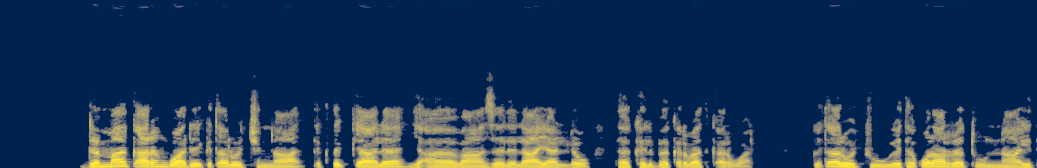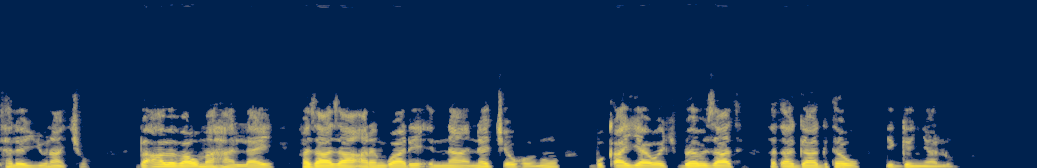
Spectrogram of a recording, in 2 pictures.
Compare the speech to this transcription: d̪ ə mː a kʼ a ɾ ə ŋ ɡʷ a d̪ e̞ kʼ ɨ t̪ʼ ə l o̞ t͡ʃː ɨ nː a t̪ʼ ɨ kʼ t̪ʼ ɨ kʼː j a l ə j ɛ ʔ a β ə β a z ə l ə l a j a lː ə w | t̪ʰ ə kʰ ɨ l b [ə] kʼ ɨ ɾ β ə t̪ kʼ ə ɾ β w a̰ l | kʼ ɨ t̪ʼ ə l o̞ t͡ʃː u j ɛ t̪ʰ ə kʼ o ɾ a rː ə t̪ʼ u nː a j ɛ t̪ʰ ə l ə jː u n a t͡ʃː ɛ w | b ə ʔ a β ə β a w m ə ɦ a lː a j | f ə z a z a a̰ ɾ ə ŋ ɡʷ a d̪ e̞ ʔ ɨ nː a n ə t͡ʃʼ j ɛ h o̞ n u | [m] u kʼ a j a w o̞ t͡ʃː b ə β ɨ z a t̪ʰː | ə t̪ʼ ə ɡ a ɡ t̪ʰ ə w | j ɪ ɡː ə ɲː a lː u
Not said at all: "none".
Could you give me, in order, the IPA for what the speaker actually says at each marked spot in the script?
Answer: ə, b

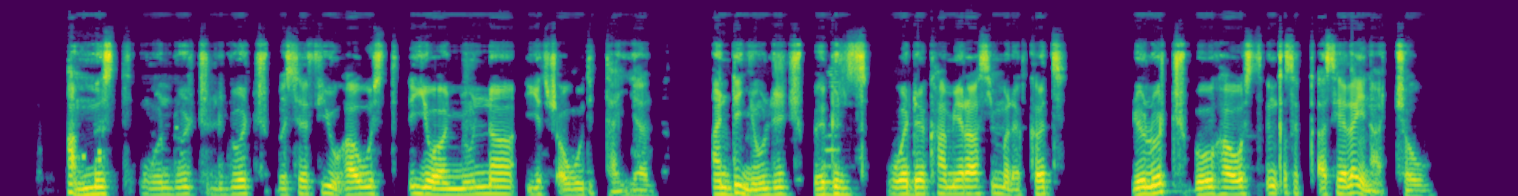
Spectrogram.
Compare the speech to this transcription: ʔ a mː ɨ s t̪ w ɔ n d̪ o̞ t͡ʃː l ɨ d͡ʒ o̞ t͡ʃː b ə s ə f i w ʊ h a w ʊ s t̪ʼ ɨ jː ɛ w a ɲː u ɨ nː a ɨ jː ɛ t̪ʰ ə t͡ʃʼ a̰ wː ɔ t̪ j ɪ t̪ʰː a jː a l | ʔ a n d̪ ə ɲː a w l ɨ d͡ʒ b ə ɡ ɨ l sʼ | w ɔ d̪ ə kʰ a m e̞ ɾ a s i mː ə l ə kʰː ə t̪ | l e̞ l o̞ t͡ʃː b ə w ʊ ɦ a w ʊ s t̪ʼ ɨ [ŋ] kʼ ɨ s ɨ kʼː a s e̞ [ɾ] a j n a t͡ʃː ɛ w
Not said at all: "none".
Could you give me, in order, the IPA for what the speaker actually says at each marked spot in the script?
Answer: ŋ, l

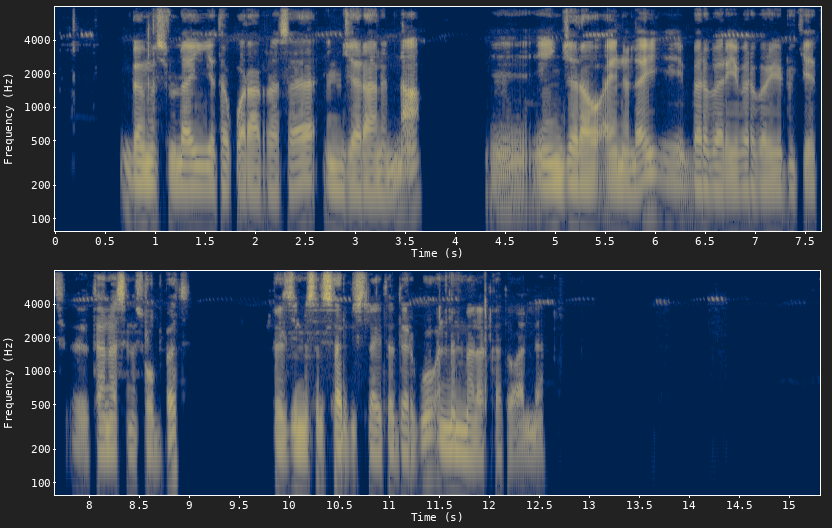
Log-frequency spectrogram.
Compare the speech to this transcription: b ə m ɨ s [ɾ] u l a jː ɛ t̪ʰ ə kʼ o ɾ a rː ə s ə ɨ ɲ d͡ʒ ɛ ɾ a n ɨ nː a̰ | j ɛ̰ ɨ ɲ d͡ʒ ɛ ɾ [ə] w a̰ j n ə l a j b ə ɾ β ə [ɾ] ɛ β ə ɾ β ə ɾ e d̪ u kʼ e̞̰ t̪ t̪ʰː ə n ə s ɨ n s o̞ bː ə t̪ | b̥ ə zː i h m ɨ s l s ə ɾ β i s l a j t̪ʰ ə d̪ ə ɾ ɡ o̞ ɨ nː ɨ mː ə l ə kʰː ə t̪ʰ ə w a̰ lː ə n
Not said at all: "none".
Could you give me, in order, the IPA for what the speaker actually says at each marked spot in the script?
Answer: l, a, ɾ

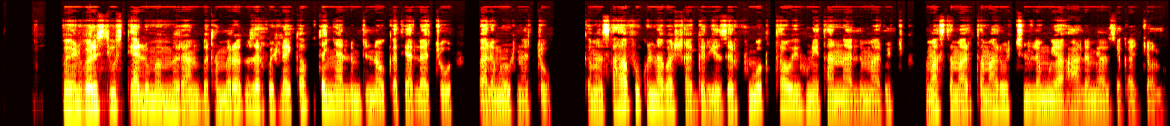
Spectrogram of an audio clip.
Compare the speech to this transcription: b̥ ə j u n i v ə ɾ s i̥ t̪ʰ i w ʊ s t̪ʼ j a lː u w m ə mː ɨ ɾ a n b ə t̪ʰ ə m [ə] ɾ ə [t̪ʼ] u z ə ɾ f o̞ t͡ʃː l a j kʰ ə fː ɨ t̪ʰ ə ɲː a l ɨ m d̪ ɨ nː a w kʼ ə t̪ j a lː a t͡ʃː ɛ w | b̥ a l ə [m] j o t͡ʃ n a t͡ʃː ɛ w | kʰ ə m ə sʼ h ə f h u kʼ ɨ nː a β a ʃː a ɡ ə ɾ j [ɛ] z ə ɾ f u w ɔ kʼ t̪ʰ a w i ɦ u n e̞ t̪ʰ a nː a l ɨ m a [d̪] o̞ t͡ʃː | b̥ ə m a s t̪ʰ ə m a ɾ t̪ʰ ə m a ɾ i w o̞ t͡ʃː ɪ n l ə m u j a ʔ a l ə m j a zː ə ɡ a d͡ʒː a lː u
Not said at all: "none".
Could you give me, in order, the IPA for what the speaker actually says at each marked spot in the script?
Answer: ə, t̪ʼ, m, ɛ, d̪

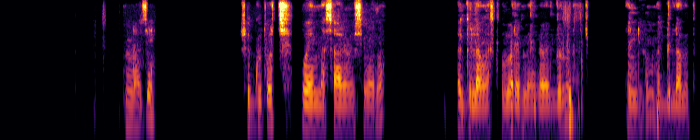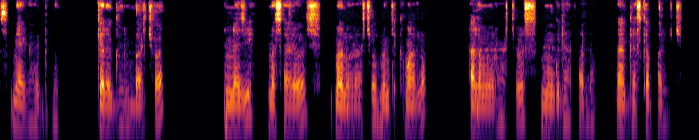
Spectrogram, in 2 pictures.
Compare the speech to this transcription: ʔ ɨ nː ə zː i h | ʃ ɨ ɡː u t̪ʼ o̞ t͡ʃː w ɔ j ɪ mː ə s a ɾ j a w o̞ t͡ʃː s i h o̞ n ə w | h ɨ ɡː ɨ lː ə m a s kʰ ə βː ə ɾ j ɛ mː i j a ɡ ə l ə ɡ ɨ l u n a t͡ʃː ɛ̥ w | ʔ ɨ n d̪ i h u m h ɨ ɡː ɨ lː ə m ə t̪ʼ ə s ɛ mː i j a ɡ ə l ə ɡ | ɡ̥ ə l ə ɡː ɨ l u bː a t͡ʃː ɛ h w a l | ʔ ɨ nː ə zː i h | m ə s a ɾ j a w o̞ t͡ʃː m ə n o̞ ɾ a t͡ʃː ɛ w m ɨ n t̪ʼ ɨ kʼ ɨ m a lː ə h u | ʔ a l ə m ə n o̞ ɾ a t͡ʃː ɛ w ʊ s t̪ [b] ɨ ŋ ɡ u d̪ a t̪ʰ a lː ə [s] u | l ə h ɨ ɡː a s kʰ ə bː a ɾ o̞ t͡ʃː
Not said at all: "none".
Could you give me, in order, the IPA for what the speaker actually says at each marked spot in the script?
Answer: m, h

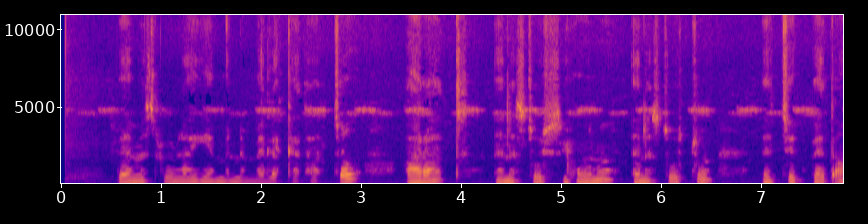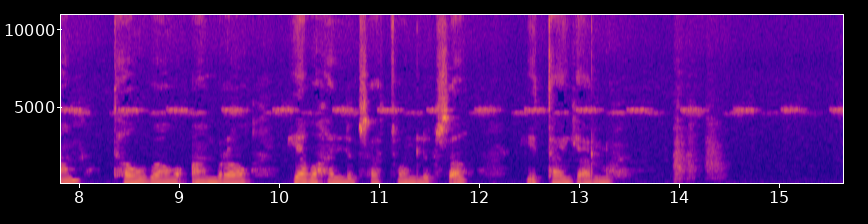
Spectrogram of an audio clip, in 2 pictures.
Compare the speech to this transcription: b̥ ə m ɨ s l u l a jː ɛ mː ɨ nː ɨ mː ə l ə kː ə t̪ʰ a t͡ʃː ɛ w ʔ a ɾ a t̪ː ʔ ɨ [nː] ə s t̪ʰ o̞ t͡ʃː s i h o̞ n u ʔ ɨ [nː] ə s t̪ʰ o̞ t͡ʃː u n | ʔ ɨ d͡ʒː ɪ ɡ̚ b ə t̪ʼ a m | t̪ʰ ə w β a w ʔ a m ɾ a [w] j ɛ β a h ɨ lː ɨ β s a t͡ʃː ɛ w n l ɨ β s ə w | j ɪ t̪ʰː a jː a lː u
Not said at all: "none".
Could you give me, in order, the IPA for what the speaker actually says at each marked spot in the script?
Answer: n, n, w

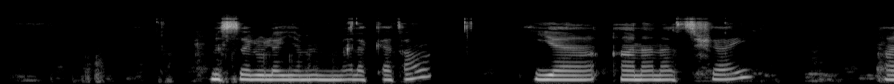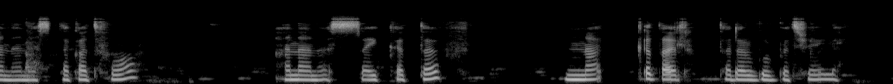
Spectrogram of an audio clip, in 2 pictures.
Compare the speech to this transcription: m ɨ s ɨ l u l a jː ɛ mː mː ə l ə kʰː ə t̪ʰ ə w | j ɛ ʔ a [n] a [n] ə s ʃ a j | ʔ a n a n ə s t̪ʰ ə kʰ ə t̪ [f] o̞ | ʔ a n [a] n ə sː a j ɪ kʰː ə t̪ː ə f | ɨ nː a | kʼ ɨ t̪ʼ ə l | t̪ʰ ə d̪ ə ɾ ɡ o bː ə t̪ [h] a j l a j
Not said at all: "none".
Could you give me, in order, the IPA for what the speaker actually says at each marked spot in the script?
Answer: n, n, f, a, ʃ

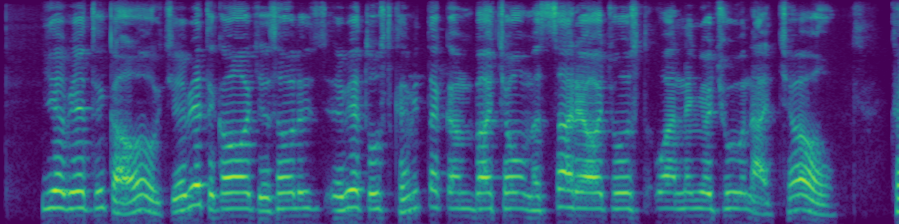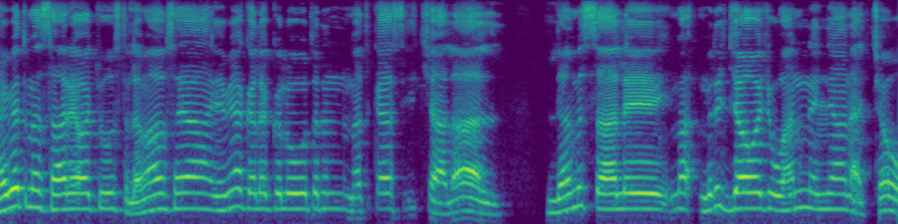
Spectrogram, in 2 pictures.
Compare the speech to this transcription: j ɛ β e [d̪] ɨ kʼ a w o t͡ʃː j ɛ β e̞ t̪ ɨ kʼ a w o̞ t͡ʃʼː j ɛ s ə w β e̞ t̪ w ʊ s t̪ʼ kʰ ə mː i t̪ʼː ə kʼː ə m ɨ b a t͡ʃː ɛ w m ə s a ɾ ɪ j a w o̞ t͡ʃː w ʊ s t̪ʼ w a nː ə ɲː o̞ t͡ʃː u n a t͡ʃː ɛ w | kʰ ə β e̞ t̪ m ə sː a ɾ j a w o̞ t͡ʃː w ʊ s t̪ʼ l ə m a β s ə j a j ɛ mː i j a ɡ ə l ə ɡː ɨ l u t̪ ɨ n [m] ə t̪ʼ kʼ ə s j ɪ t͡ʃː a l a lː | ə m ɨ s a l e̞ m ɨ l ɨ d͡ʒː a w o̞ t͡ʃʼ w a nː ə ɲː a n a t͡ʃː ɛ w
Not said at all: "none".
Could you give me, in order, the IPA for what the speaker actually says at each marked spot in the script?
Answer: t̪, m

